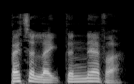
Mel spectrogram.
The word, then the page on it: better late than never: British English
